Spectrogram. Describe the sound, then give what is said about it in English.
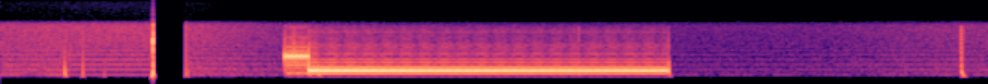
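Radio dispatch alert tones: after a few seconds of hissy radio static and clicks, a brief higher tone leads into a long, steady, loud lower tone, then silence and a final click. “are standing by for tones.”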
